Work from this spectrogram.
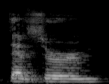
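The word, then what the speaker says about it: Devşirme: And this emerges out of what we call the Devzerm system, which, again, the spelling is given in key concepts, but I'll spell it Devsirme.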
